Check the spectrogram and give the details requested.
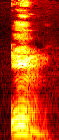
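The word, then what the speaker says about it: homme: Next example, अब देखिए एच जो है वाउल नहीं है हालांकि, लेकिन एच साइलेंट रहता है फ्रेंच में, तो ये ल है, ल मीन्स द, डेफिनिट आर्टिकल होता है ये फ्रेंच में। ओम मीन्स मैन, ल ओम।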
